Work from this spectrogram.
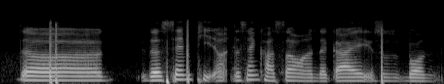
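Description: Speech with two kinds of fault. Echo leak at 0.0–0.2 s and 2.29–2.38 s: a faint copy of the speech trails it by 412 ms, very quiet at first and then more noticeable. This is likely residue that a loudspeaker-side echo canceller missed. On a spectrogram it appears as a weak duplicate of the speech harmonics shifted later in time. Loud pops come as pairs at 0.50–0.58 s and 1.67–1.90 s and singly at 3.82–3.84 s, peaking about 20 dB above the speech. These are likely voltage spikes from a plug, switch or driver glitch. On the waveform they are tall narrow spikes, and on the spectrogram they are full-height vertical lines, which stop at 8 kHz like everything else in the call's band.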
